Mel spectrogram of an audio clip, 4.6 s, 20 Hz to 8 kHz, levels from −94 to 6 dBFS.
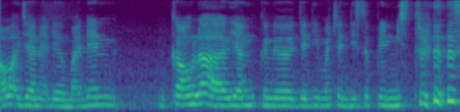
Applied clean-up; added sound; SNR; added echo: none; none; none; none.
